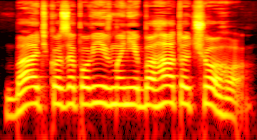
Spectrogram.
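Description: A man voicing a weary, gloomy male doctor in an audiobook, speaking quietly and tersely. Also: sits high, animated, moderate pace, clean tone, dry recording, studio quality. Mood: grim. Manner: quiet, grim, clipped. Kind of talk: audiobook character voice.

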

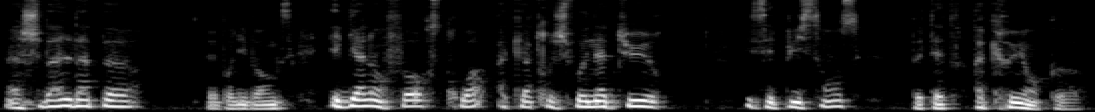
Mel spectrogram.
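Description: A man reading an audiobook, voicing a confident engineer who lays out his reasoning in measured, persuasive sentences. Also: mid-range voice, warm tone, slightly rough, lightly acted. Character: confident engineer, methodical, explaining, middle-aged man.

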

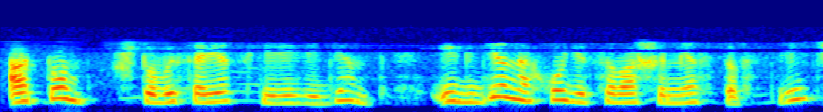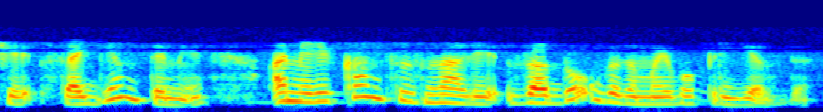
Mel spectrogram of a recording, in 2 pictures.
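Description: A man's voice: sits high, animated, moderate pace, few pauses. A man voicing a weary, cold professional agent who speaks with tired contempt in an audiobook. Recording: dry, phone-like narrow sound.

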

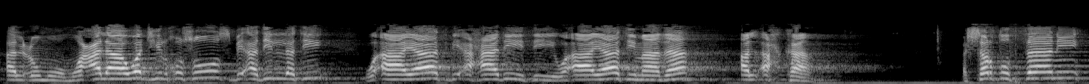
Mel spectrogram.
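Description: A man's voice: extremely high pitch, pushed and bright. A man teaching a class as a religious scholar, posing fill-in questions to his students and repeating key words. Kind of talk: classroom lecture on jurisprudence. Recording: dull lo-fi recording in an echoey hall.

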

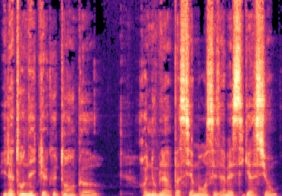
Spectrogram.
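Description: Dark, husky male audiobook narrator. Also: mid-range voice, moderate pace. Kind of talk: scripted narration.

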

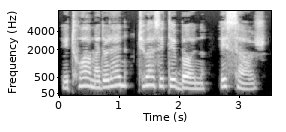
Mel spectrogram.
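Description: A woman reading the part of a kind, composed noblewoman who speaks calmly and with gentle authority to children. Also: medium pitch, slow. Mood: gentle, authoritative.

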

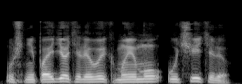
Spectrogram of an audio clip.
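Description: A man's voice: mid-range voice, steady tone, a little fast, no room sound, highs cut off, natural voice. A man reading aloud, voicing a guilty fourteen-year-old boy who grumbles and defends himself. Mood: defensive, grumbling.

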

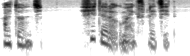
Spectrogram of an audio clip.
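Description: A woman's voice: on the low side, very animated, pushed and bright, husky, no room sound, exaggerated voice. A woman reading a blunt young lieutenant. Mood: probing. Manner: blunt, questioning. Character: brisk young male army lieutenant, curious. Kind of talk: audiobook reading.

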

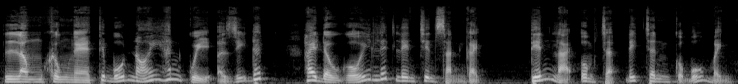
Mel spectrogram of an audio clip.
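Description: A man narrating a dramatic story as an audiobook, in an expressive storytelling manner. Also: medium pitch, moderate pace, husky.

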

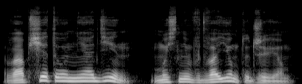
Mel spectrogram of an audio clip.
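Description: A man voicing a lonely, quiet, reflective man in an audiobook. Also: lowish voice, very animated, normal speed, no echo, studio quality. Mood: plain.

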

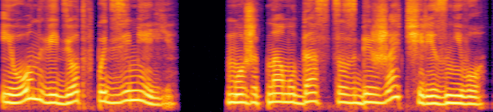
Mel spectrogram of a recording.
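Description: A woman voicing a calm, sullen boy in glasses who speaks quietly. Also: lowish voice, normal speed, no room sound, clean studio sound, lightly acted. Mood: hushed. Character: calm bespectacled schoolboy, gloomy and level-headed. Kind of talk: audiobook character voice.

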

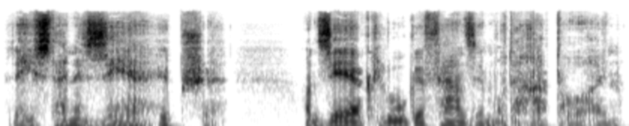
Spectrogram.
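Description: A man voicing a cold, vengeful older man who speaks slowly and deliberately in an audiobook. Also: sits low, lively intonation, breathy edge, no echo, exaggerated voice. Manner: slow, deliberate, icy.

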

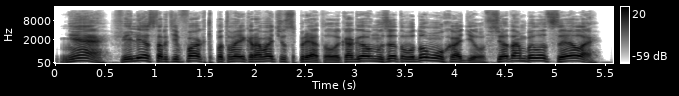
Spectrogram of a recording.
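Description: Guy doing a cocky grumbly demon lord, pitched up high and loud, audiobook style. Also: very animated, a little fast, no room sound, studio quality. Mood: brash. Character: boastful, crude male demon lord living in a head.

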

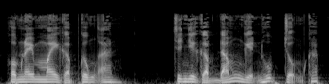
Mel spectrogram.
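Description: A man's voice: mid-range voice, animated, moderate pace, close to an everyday voice. A man voicing a blunt, irritable rural policeman in a read-aloud story, speaking in a brusque, scolding way. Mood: softened.

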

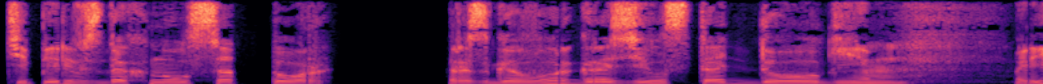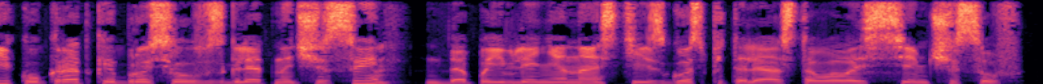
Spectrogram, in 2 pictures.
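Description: A man's voice: on the high side, unhurried, no echo. Male audiobook narrator, dry close sound. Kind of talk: scripted narration.

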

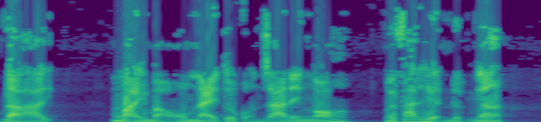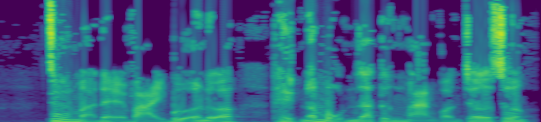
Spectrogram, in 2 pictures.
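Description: A man putting on a grumpy old village landowner who protests his innocence with indignation. The voice sits low and grumbles, rising sharply when he gets heated. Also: wildly swooping pitch, normal speed, a little mellow. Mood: indignant.

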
